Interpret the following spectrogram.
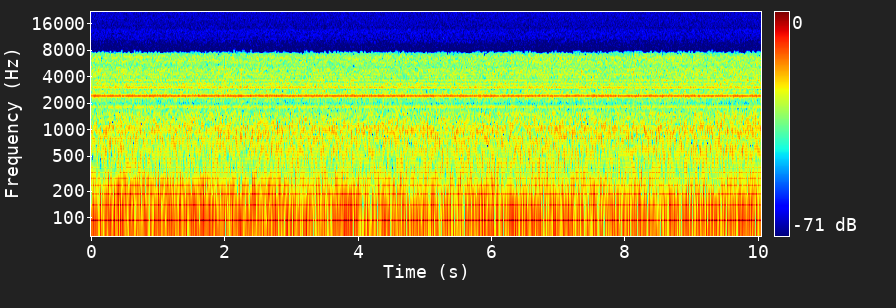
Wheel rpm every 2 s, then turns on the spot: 0, 0, 0, 0, 0.
none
